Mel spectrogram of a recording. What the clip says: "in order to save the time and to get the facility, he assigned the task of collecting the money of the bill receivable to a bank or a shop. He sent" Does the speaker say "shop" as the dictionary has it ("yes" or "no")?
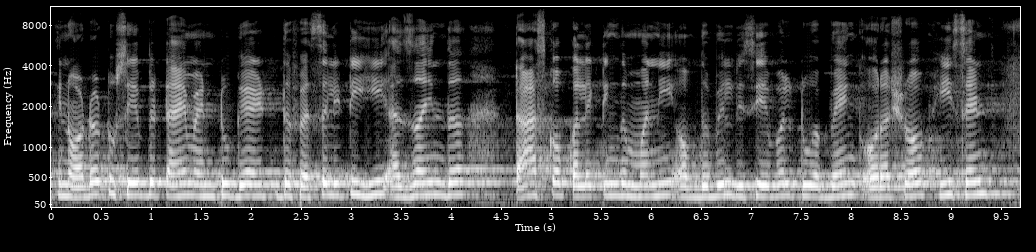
yes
